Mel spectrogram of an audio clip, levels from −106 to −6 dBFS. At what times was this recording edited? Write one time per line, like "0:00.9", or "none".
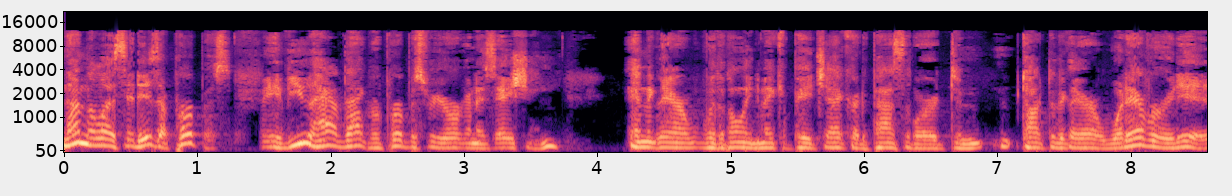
0:01.5
0:02.3
0:04.4
0:05.0
0:06.4
0:07.5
